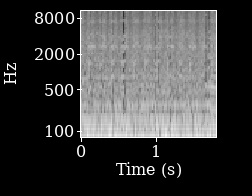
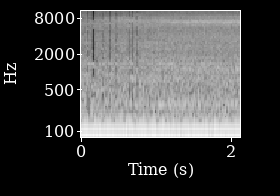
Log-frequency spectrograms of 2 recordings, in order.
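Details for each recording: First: 2015 Ram 3500 with 5.7 Hemi idling with an uneven, lumpy low thump: cylinder 5 misfire, its injector getting no power because rodents chewed apart the wiring connector. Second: 2015 Ram 3500 5.7 Hemi after repair: smooth even V8 idle, no misfire. The cylinder 5 misfire was not a spark issue but rodents chewing the injector harness connector, which was rewired.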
